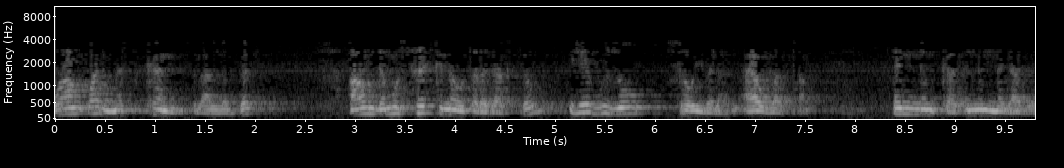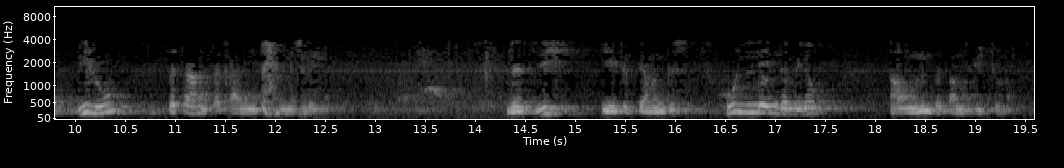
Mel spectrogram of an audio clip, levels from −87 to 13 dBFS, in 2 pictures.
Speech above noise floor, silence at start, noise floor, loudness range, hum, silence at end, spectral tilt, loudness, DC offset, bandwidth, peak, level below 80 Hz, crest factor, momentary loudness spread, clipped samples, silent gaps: 29 dB; 0 s; -62 dBFS; 5 LU; none; 0.2 s; -10.5 dB/octave; -34 LUFS; under 0.1%; 4 kHz; -16 dBFS; -80 dBFS; 18 dB; 17 LU; under 0.1%; none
